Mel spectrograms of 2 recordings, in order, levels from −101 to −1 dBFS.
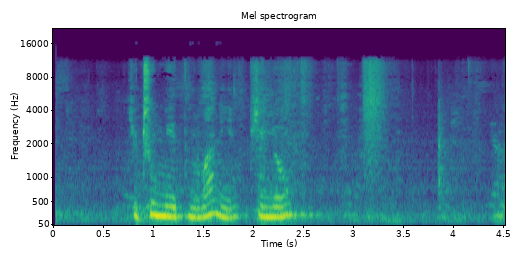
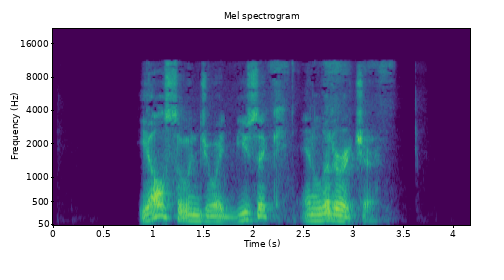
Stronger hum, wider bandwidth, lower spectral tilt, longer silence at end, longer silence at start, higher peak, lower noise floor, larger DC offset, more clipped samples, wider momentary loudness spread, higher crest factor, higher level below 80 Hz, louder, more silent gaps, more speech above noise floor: neither; about the same, 12 kHz vs 11.5 kHz; first, -6 dB/octave vs -4.5 dB/octave; second, 0 s vs 0.85 s; second, 0.05 s vs 0.85 s; first, -4 dBFS vs -8 dBFS; second, -46 dBFS vs under -90 dBFS; neither; neither; first, 22 LU vs 10 LU; about the same, 16 dB vs 20 dB; first, -54 dBFS vs -70 dBFS; first, -18 LUFS vs -26 LUFS; neither; second, 30 dB vs over 64 dB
